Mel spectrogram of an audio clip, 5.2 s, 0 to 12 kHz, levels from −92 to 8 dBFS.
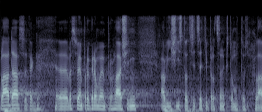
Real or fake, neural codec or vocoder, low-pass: real; none; 7.2 kHz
